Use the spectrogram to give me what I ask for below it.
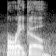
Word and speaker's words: Borrego: Borrego.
